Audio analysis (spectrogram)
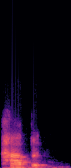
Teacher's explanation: cuando tú pronuncias este verbo, el estrés viene en hap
